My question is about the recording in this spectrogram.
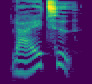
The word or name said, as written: legetid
